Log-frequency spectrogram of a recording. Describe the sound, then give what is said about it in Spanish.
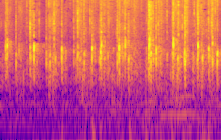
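Applause at a public tribute ceremony in Argentina: a steady, fairly faint patter of many hands clapping, with no talk. “Este aplauso es para vos y en vos al querido Tim.”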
